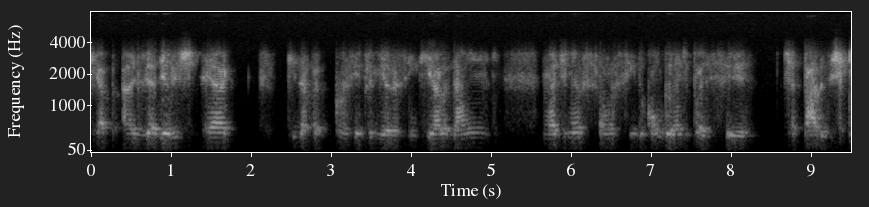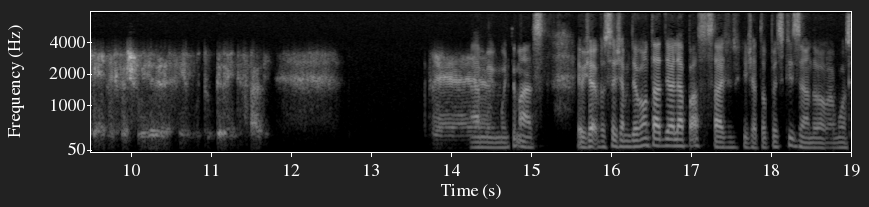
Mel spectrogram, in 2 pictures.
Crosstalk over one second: none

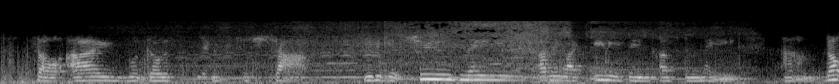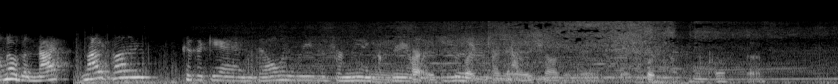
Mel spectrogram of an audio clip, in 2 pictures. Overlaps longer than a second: present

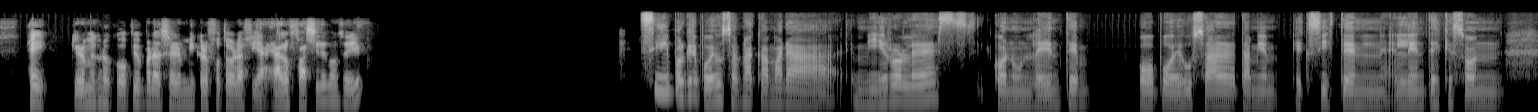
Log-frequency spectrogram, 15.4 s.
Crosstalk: none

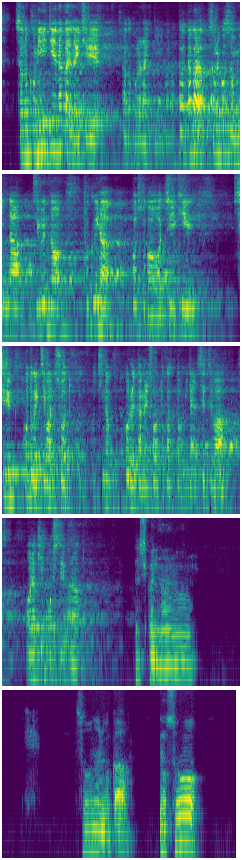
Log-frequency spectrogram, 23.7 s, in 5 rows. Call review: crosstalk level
none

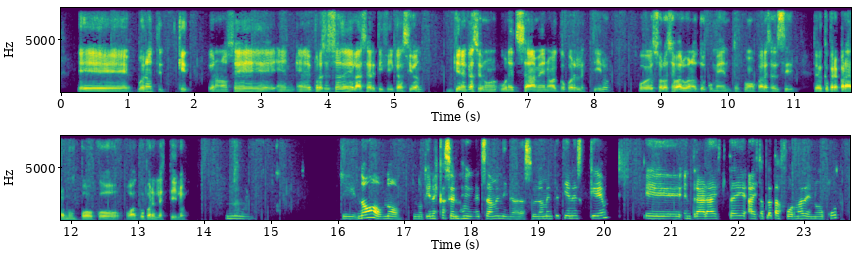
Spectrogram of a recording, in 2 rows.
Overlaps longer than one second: none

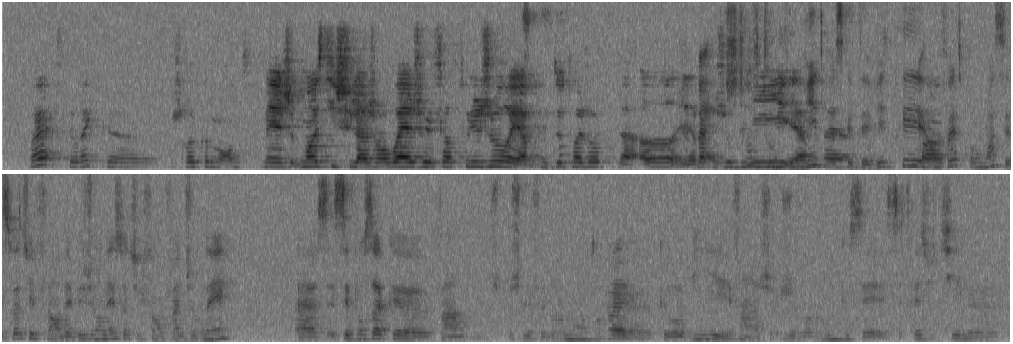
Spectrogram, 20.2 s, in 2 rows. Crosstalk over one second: present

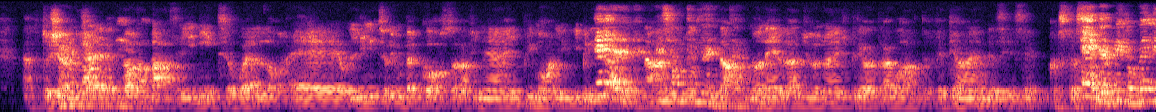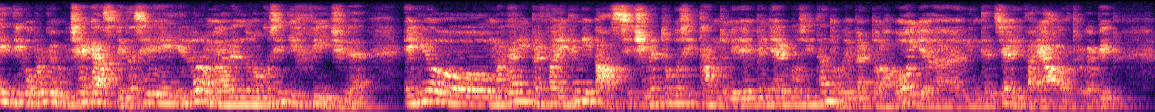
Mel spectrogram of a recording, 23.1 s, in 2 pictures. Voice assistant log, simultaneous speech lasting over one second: present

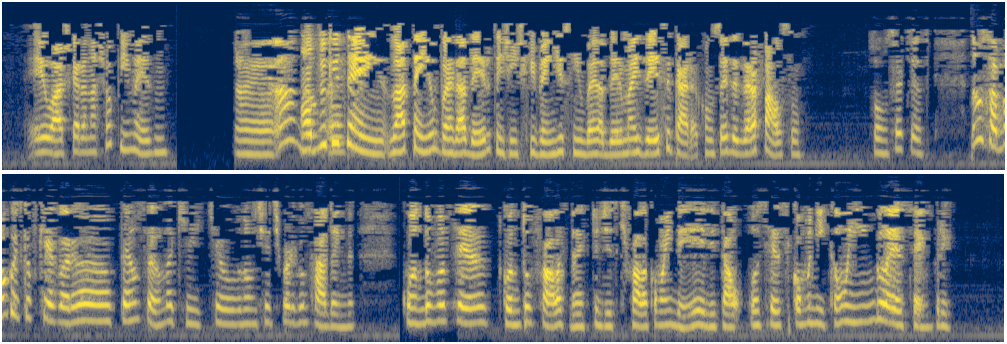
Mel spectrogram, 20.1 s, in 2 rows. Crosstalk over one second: none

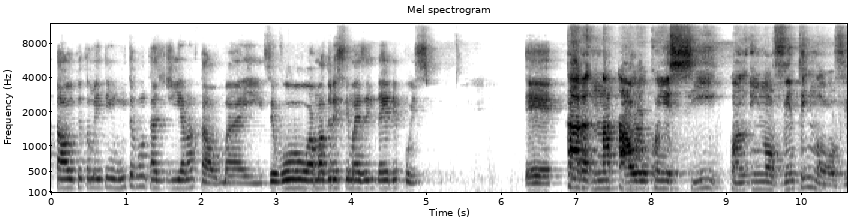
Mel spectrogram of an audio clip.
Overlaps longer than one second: none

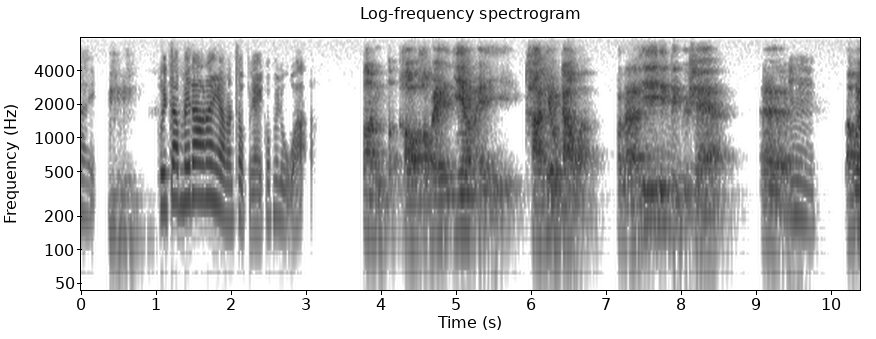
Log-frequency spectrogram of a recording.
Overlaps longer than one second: none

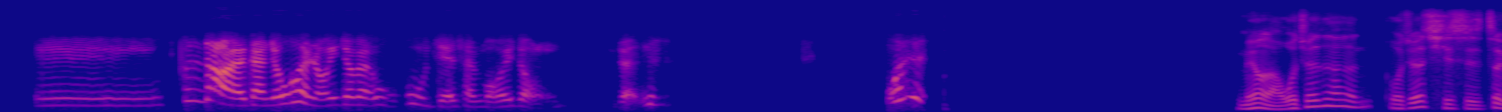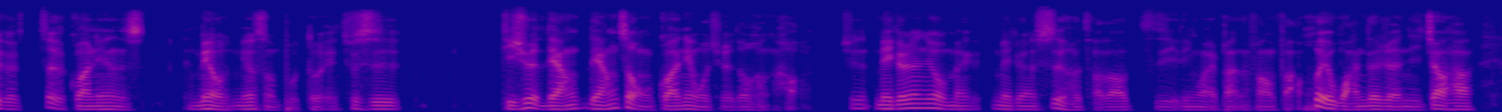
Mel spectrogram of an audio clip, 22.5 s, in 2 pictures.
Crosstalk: none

